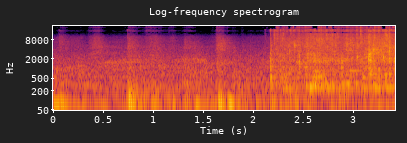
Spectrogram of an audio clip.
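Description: Hot tap water starts running and gushes steadily after a few soft knocks and handling sounds, close and fairly quiet.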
